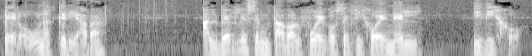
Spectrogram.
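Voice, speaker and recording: A man narrating scripture from a script in a solemn, measured manner. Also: mid-range voice, animated, fairly bright tone, breathy edge, no room sound. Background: music.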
